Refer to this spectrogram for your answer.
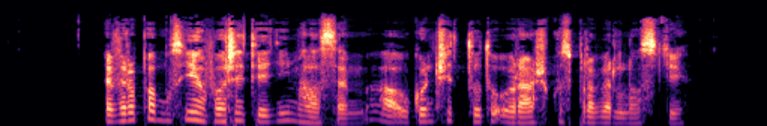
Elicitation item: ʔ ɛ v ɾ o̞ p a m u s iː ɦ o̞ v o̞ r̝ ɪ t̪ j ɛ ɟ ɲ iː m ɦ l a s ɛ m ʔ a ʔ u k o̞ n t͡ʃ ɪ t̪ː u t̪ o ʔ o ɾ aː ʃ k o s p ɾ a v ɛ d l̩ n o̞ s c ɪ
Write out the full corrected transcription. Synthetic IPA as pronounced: ʔ ɛ v ɾ o̞ p a m u s iː ɦ o̞ v o̞ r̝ ɪ t̪ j ɛ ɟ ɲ iː m ɦ l a s ɛ m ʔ a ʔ u k o̞ n t͡ʃ ɪ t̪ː u t̪ o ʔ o ɾ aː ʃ k u s p ɾ a v ɛ d l̩ n o̞ s c ɪ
